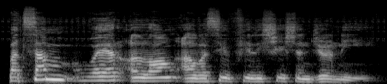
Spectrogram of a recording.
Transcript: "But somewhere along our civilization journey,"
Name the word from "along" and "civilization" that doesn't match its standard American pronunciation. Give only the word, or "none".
civilization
